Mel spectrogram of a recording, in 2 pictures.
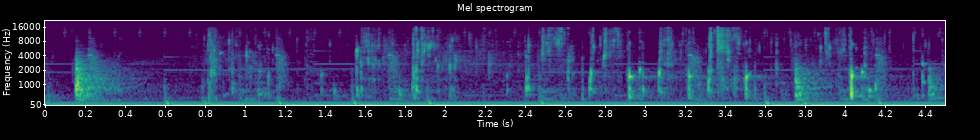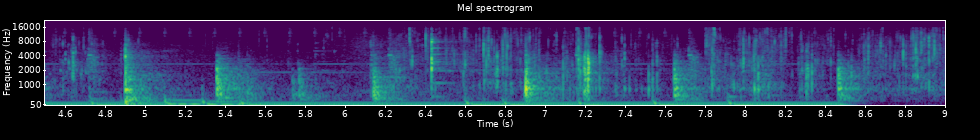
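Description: Spatula stirring sticky slime full of water beads in a glass bowl: many quick, irregular wet clicks. Background music with a steady bass line runs beneath and stops shortly before the end.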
